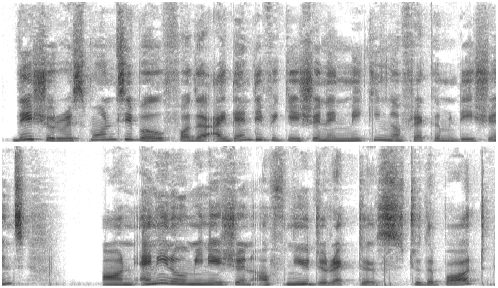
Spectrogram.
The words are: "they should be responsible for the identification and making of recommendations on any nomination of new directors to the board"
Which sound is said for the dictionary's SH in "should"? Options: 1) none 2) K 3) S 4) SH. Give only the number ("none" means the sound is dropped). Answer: 4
